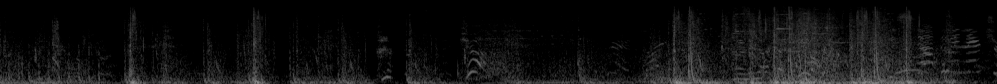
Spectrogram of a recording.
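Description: Call of Duty: Vanguard gunfire erupts in bursts, with sharp shots, thuds and mechanical clatter against a busy game background, while a voice talks over parts of the action.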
